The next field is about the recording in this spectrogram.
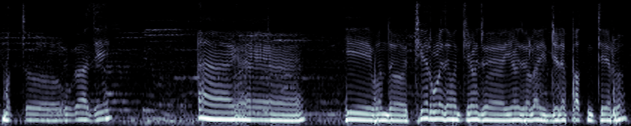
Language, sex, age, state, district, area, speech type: Kannada, male, 45-60, Karnataka, Bellary, rural, spontaneous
